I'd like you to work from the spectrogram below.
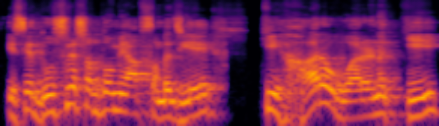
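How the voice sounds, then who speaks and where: A man's voice: on the high side, animated, normal speed, darkish tone, reverberant. A man teaching Hindi grammar in a lecture style, explaining patiently, repeating key points and drawing out sounds as examples while writing on a board.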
